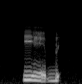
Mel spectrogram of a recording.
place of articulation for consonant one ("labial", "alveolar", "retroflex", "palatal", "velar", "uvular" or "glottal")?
palatal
